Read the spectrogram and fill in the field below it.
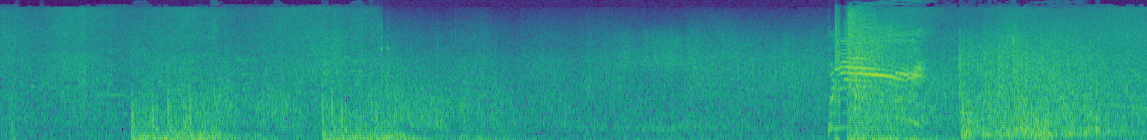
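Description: Heavy cannons boom loudly, one after another.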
